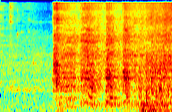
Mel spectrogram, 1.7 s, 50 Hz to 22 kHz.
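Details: Mitsubishi Strada diesel after clearing codes U1073, P0102, P0113, check engine light gone: brief crank, then it fires and settles into a steady idle clatter with no stumbling; clean, normal start.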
